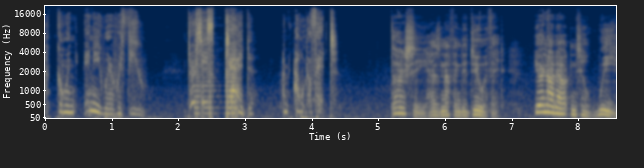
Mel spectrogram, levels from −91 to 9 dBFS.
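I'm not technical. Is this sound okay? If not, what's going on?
No. From about 2.23 to 2.89 seconds the sound turns into a rigid, metallic buzz. This is robotic sound from repeated short buffers, likely caused by new audio arriving too slowly, so the player kept replaying the last tiny slice, about 5 ms long, in place of most of the real audio. That constant repetition creates the 200 Hz buzz. Unlike a stutter, you won't hear distinct chunks repeating or silent gaps, only a steady mechanical drone.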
